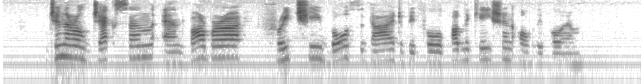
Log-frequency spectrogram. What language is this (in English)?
English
